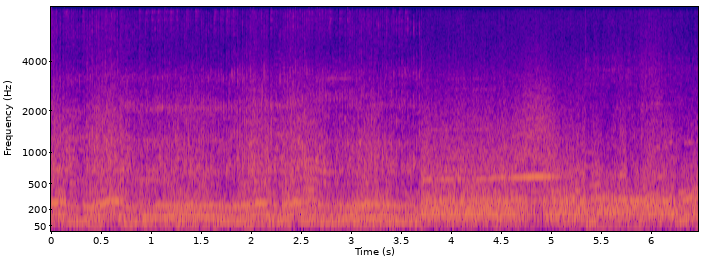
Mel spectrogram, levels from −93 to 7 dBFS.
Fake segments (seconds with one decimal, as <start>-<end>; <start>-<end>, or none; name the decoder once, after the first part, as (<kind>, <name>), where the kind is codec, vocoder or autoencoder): none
